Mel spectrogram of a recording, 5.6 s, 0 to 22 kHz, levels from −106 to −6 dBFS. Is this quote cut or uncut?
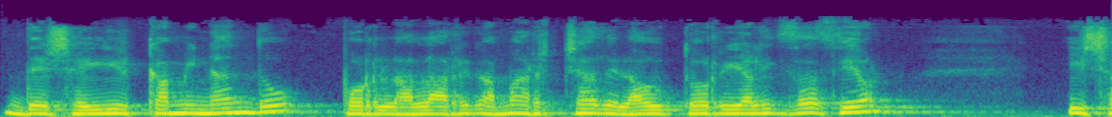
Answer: uncut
